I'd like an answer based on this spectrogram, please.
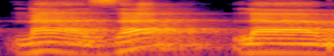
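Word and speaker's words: نَزَلَ: লাম নুন জবর না জা জবর জা না জা লাম জবর লাজালা না জালা হবে না সঠিক উচ্চারণ হবে না সঠিক উচ্চারণ নাজালা তাড়াতাড়ি হবে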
